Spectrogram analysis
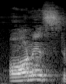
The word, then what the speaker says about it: honest: Everyone or everybody respects dash honest man, honest. The pronunciation is like honest, honest, not honest. H is silent and o is emphasized.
